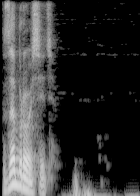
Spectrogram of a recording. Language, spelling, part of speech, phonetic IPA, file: Russian, забросить, verb, [zɐˈbrosʲɪtʲ], Ru-забросить.ogg
- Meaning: 1. to throw, to cast, to hurl (somewhere) 2. to send 3. to take (to a place) 4. to put, to mislay 5. to neglect 6. to give up, to drop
